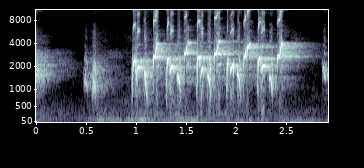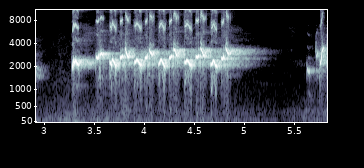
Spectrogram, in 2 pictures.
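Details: Sooty-headed bulbul in lively, vigorous long rapid-trill song, used as a lure to make other bulbuls sing back: two bubbling runs of quick, repeated, warbling notes, each over a second long, separated by brief pauses.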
